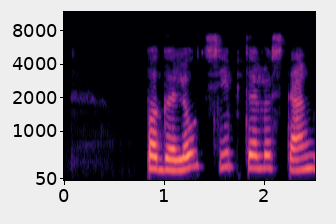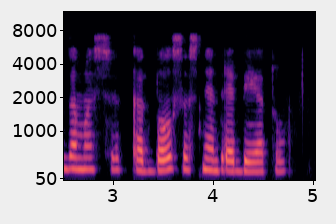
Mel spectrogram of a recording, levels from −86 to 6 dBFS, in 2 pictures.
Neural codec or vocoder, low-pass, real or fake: codec, 16 kHz, 8 kbps, FreqCodec, smaller model; 7.2 kHz; fake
